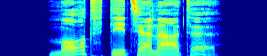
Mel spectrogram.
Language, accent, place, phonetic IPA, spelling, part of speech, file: German, Germany, Berlin, [ˈmɔʁtdet͡sɛʁˌnaːtə], Morddezernate, noun, De-Morddezernate.ogg
- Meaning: nominative/accusative/genitive plural of Morddezernat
